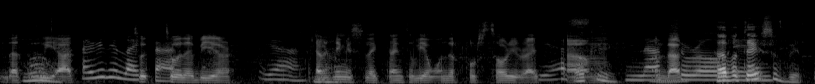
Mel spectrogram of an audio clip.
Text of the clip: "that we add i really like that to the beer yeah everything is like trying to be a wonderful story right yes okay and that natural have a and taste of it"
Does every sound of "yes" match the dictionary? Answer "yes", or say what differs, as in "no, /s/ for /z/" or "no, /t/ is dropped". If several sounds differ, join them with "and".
no, /s/ is dropped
